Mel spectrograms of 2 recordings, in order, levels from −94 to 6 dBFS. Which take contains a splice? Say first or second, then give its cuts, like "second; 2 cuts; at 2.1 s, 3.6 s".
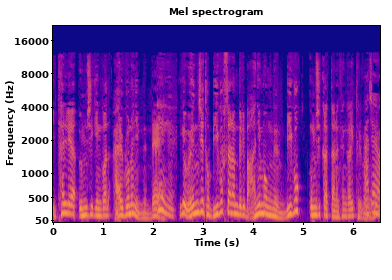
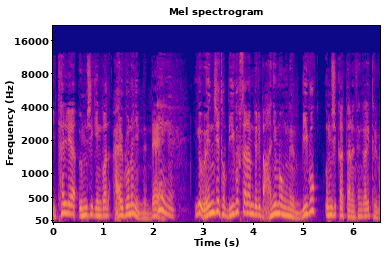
first; 1 cut; at 2.5 s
